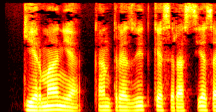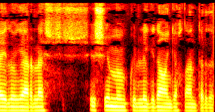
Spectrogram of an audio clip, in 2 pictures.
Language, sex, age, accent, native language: Uzbek, male, 18-24, Toshkent shahri, Uzbek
